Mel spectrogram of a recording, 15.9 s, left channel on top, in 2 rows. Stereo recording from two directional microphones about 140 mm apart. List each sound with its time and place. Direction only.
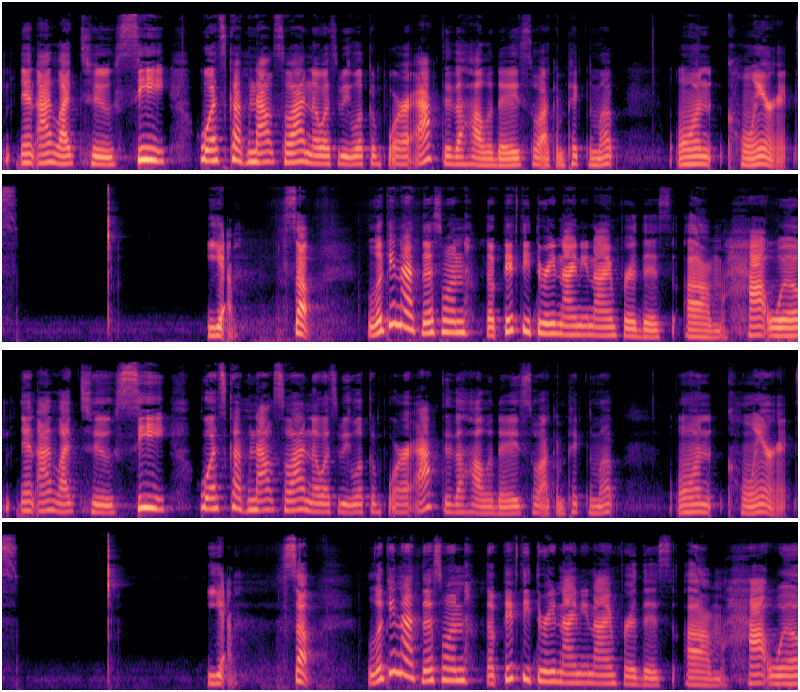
0.0 s a woman's voice: 40° left (ahead or behind)
7.4 s a woman's voice: 40° left (ahead or behind)
9.0 s a sound: 35° left (ahead or behind)
9.9 s speech: 40° left (ahead or behind)
10.3 s a woman's voice: 25° left (ahead or behind)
